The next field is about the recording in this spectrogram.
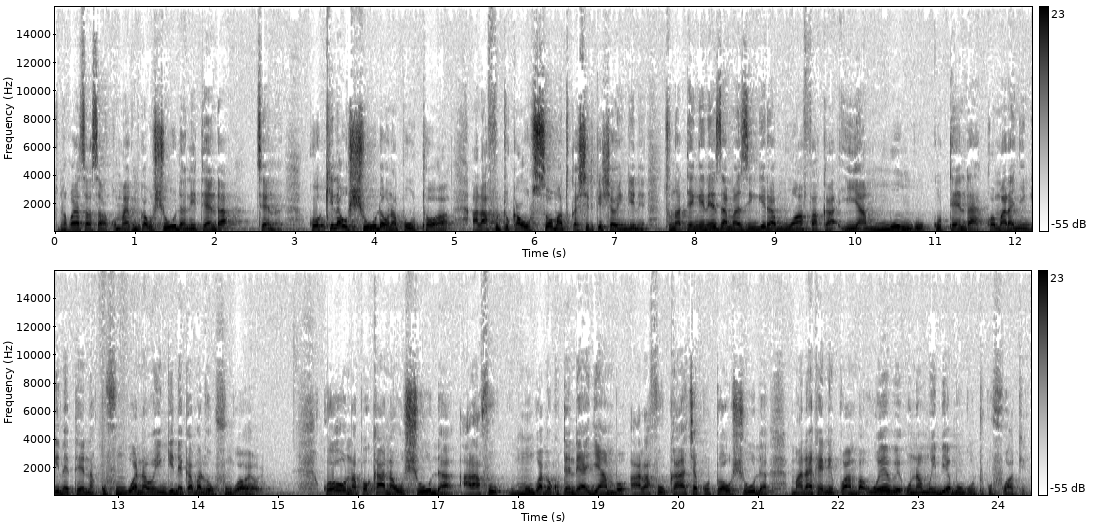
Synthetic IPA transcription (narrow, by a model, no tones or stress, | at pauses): tunakwɛndasawasawakwamaaakumbukauʃuhuɗanitɛnda | tɛna̰ | kwaɔkilauʃuhuɗaunapɔutɔaa̰lafutukausɔmatu̥kaʃiɾikiʃawɛŋɡinɛ | tunatɛŋɡɛnɛzamaziŋɡiɾamuafakajamuŋɡukutɛndakwamaɾaɲiŋɡinɛtɛnakufuŋɡuanawɛŋɡinɛkamalivɔku̥fuŋɡuawɛwɛ̰ | kwahiɔunapɔkaːnauʃuhuɗaa̰lafumuŋɡuamɛkutɛndɛaʄambɔhalafuːkaat͡ʃakutɔauʃuhuɗa | maːnajakɛnikwambawɛwɛʔunamuiɓiamuŋɡuːtukufuwakɛ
